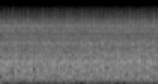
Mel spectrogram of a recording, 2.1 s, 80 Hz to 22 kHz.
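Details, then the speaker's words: 2002 GMC Envoy 4.2 idling smoothly after replacing the bad cylinder 2 ignition coil that caused a hard misfire at idle; steady even hum, no stumbles. "Let's start it up and see how it was working. All right, everything's running fine."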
